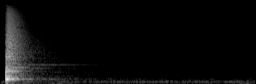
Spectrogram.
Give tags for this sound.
kit; drum; snare

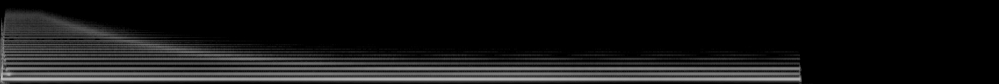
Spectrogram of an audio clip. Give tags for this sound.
B3; synth

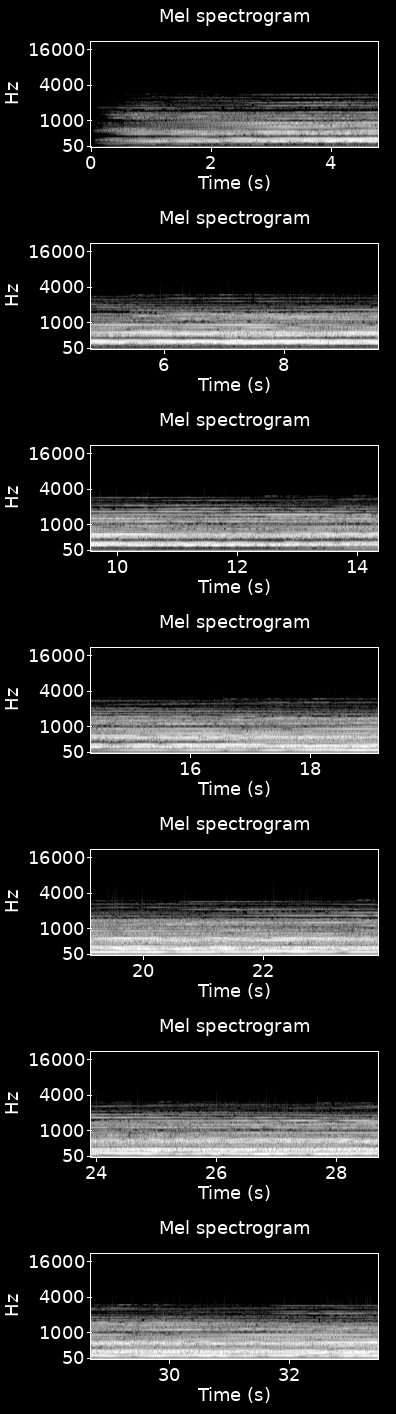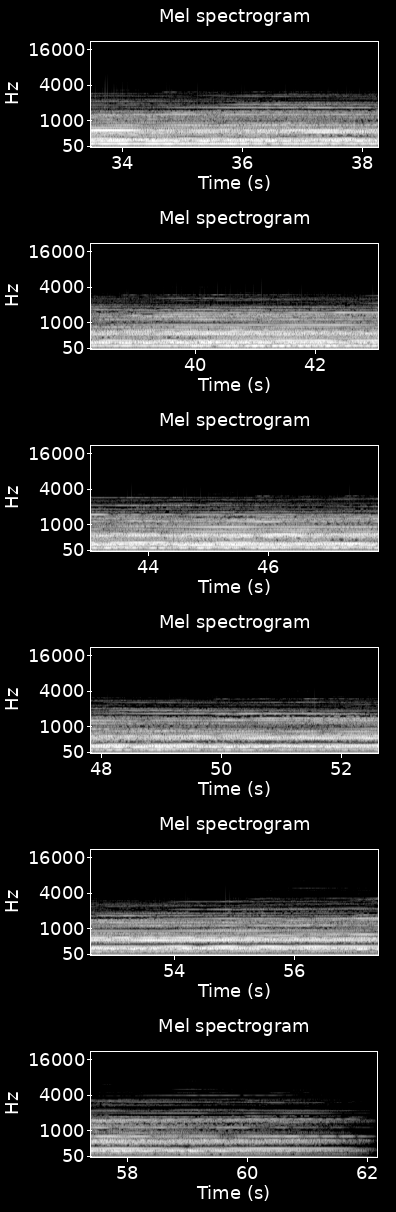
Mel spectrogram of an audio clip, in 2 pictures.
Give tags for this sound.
space; soundscape; metallic; evolving; drone; ambient; resonant

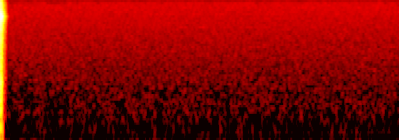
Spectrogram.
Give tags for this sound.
electronic; drum

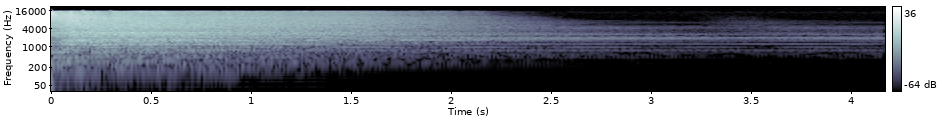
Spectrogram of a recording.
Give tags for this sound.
1-shot; cymbal; hi-hat; multisample; velocity

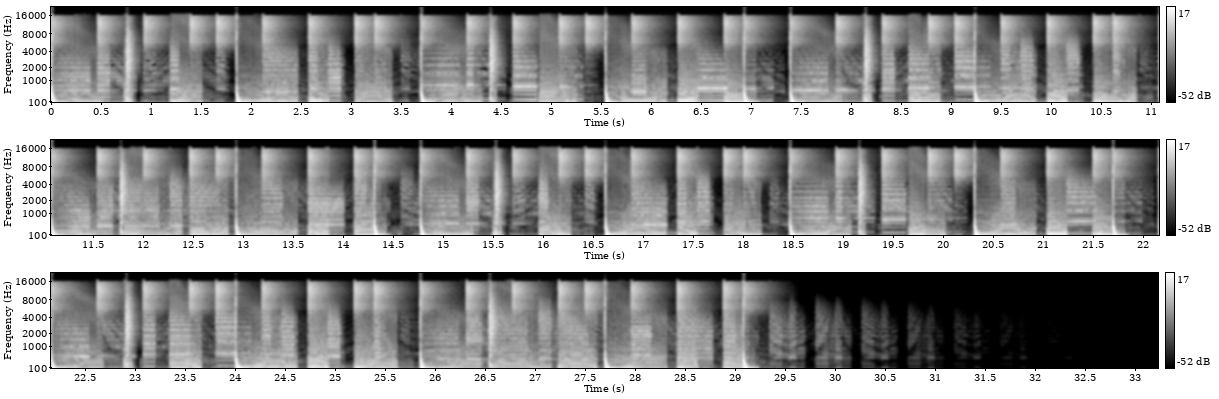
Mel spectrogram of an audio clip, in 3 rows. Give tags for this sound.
minor; loop; B; music; 65bpm

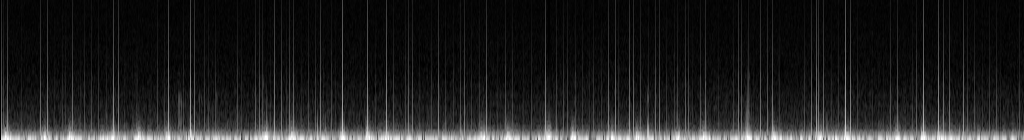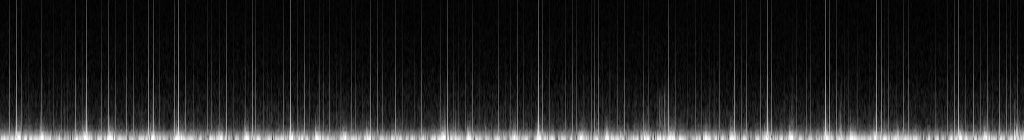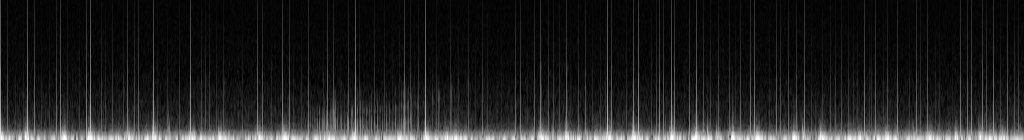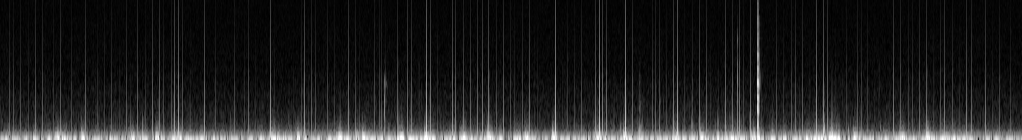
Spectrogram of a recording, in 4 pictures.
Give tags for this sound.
heart; heartbeat; hearthate; pulse; stethoscope

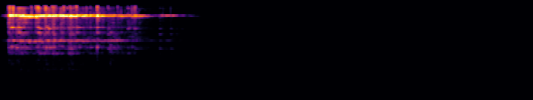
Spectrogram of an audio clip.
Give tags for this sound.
metal; theatre

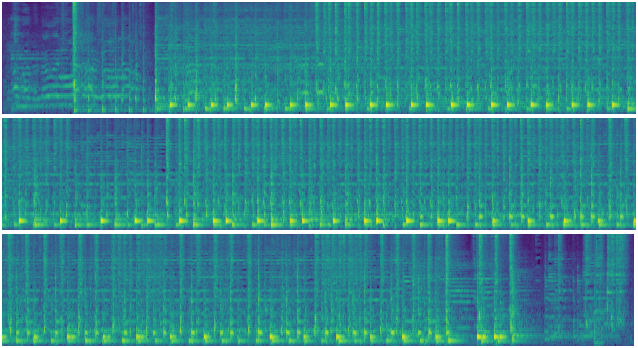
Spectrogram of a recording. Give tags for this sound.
eastern; folk; folklore; improvisation; moroccan; music; performance; traditional

